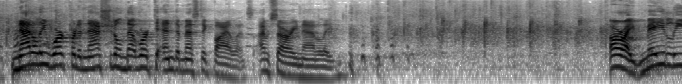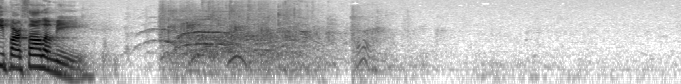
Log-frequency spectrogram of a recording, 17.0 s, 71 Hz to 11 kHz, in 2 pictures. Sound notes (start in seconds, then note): 3.8 audience applauds; 10.2 audience cheers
